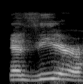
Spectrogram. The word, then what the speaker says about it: Desir: Desir Harper. It's not showing me your whole name. Well, in Desire, it is spelled like desire, but it's Desir. Think of like a Z.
